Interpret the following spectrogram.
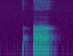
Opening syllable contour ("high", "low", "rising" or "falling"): low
